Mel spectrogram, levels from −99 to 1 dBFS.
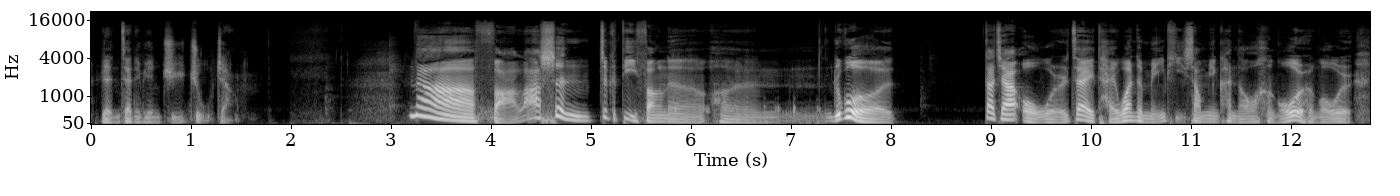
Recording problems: none

